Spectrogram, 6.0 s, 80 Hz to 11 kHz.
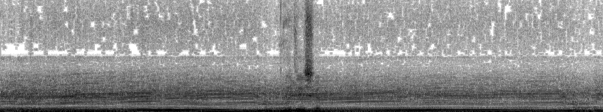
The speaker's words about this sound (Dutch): Het klinkt een beetje als een Formule 1 auto op de PlayStation. Ja, het is ook een beetje sound synthesizer. Wel grappig, je hoort hem ook even wheelspin. Dat hij toch, weet je, we zitten al in de vierde of vijfde versnelling.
